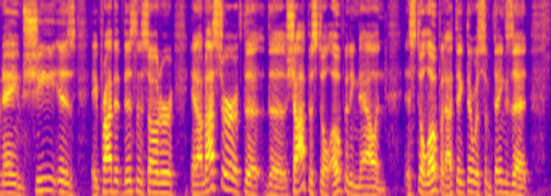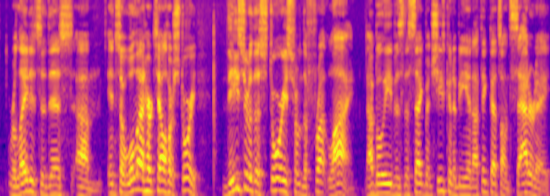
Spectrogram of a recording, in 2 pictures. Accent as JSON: {"language": "English", "region": "Texas", "country": "United States", "said": "I'm fifth generation Texan"}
